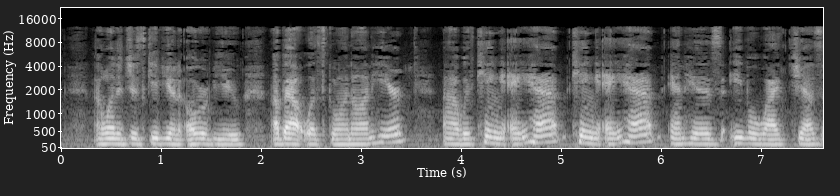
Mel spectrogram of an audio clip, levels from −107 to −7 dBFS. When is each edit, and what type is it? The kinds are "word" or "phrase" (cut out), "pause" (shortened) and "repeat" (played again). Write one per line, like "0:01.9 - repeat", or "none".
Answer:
0:05.1 - repeat
0:06.7 - word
